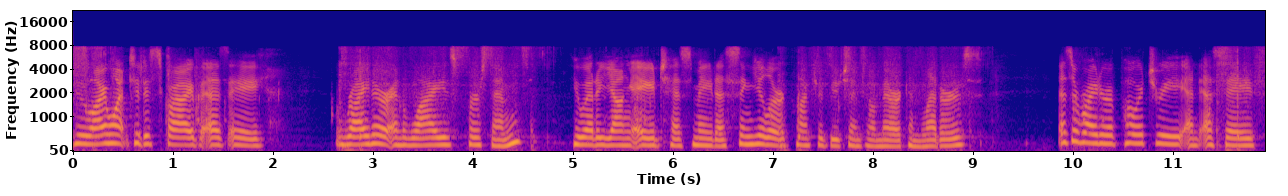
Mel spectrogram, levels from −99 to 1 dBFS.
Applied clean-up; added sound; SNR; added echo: neural mask model RNNoise.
